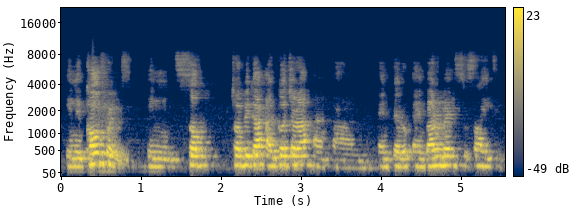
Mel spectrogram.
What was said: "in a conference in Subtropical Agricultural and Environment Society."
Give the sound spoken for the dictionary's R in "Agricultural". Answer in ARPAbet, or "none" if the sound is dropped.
none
